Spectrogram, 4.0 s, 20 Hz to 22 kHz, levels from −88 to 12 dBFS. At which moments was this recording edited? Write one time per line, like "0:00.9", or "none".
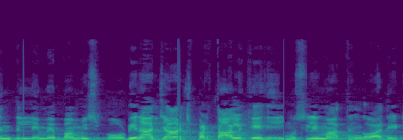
0:01.3
0:02.8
